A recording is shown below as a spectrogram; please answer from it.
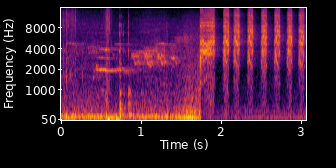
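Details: Grey-cheeked bulbul, cage-bird training recording of 'kasaran' rough calls: after a noisy stretch with faint chirps, a tight run of eight scratchy, rasping notes follows at an even pace.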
